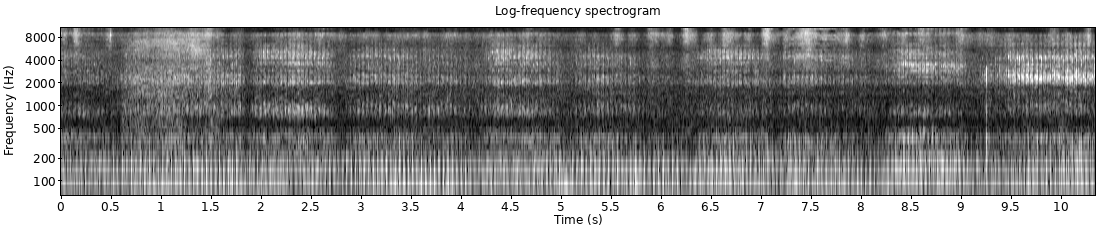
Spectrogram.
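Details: Low, pulsing purr of Bedford, a neutered male Bengal cat living in England, cuddling in the morning. The fast rumbling throb keeps going without a break, with soft rustles and brief clicks above.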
